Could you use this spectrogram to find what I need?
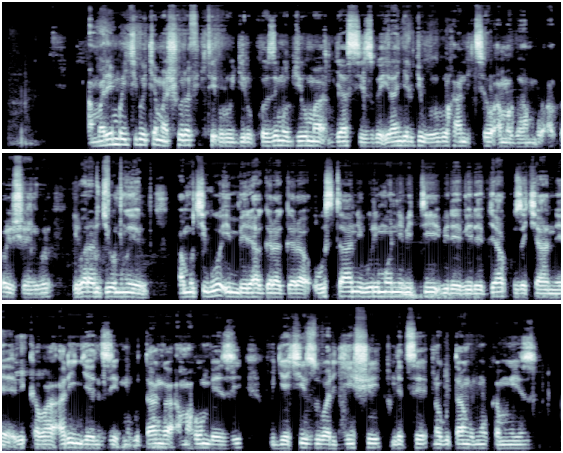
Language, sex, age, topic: Kinyarwanda, male, 18-24, education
